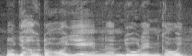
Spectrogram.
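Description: A man puts on a scheming stepmother, her voice pushed high and loud. She pleads and accuses in a shrill rush. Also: expressive, moderate pace. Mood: shrill accusing.

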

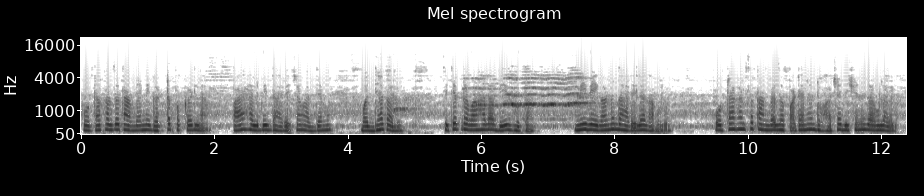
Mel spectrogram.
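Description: Gravelly-voiced woman reading a story. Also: medium pitch. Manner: steady, measured reading. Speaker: story reader. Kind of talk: storybook narration. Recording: dull lo-fi with faint hiss.

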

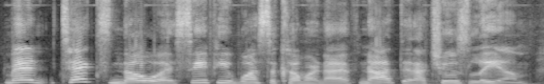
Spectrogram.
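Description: A chatty woman reads a romance story game aloud and gushes over it. She giggles often and talks to her viewers in a casual, excited way. Her voice sits in a middle range. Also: on the high side, normal speed. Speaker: gaming YouTuber.

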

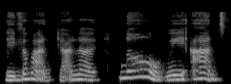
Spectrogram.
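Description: A woman English teacher, patiently explaining grammar to children, saying English phrases slowly before translating them. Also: on the high side, animated, no echo.

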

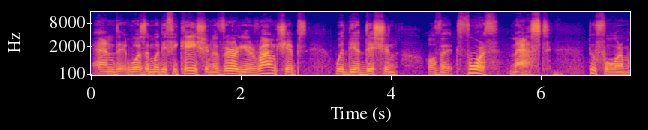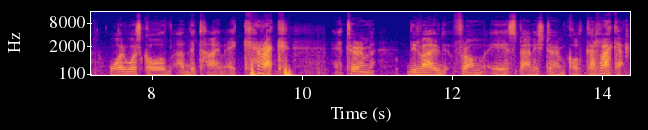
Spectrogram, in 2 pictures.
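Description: A man's voice: mid-range voice, measured pace, no room sound. A man with an Italian accent giving an informal history talk, often repeating and restarting his phrases. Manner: varies loudness a lot from phrase to phrase. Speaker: history presenter.

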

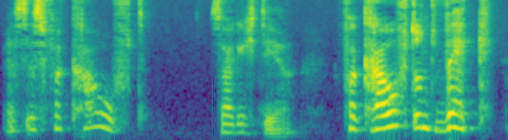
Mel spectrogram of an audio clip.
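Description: A woman reading a story puts on an anxious young wife who talks in breathless, eager bursts. The voice sits well above the reader's own, loud and lively. It has a slightly husky edge. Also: a little high, slow pace, voice pushed up, full character voice. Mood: imploring. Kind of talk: audiobook character voice.

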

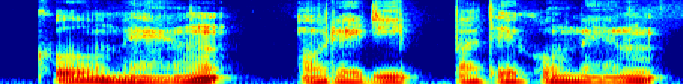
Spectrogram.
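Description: A man playing a teasing, affectionate young boyfriend in intimate ASMR role-play, murmuring softly and very close to the microphone. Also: deep voice, flat delivery, a little slow, no echo, exaggerated voice. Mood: playful teasing. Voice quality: breathy, gravelly. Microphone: very close binaural microphone, dry.

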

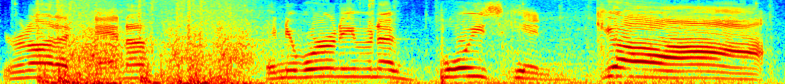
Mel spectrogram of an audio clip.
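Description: A woman's voice: a little high, normal speed, heavy background noise. A woman giving casual, goofy commentary while playing a video game, exclaiming often. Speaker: gamer streaming her play. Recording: game gunfire over the voice. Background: video game gunfire and clicks.

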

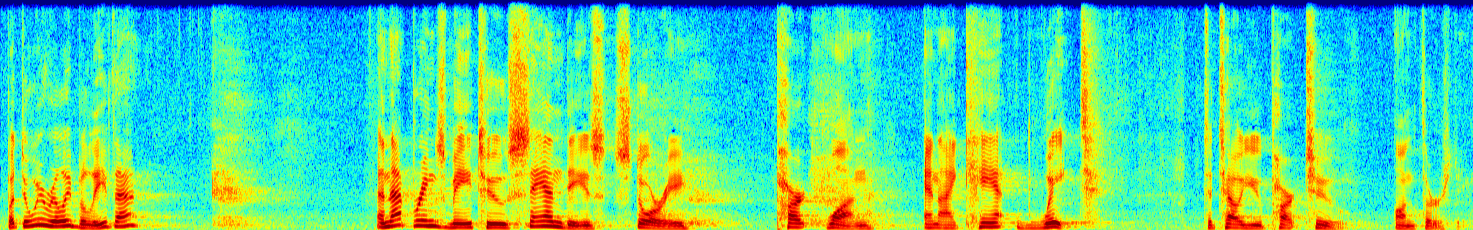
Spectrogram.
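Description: An older man preaching a chapel sermon on a large auditorium stage, animated and gesturing, slowing into emphatic pauses. He speaks into a headset mic. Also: a little high, long reverb tail.

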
